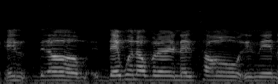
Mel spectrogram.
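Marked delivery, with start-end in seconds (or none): none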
